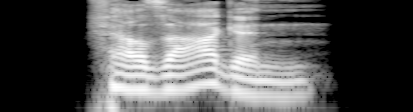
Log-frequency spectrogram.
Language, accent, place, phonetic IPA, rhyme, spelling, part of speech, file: German, Germany, Berlin, [fɛɐ̯ˈzaːɡn̩], -aːɡn̩, Versagen, noun, De-Versagen.ogg
- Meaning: 1. gerund of versagen 2. gerund of versagen: failure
